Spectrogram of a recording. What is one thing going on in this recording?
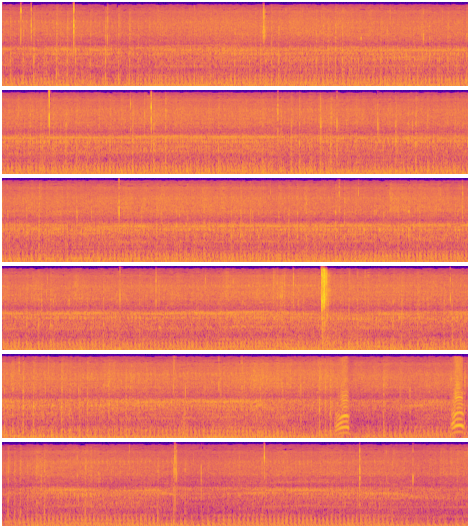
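A dirt bike engine drones and revs up close.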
